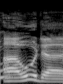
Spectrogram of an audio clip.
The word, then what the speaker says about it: Aouda: Now, one major reason Fogg and Passepartout can afford to rescue Princess Aouda. How do you say her name again? – Aouda is what Aouda.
